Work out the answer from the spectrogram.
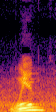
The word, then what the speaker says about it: Nguyen: Officer Wynn? Yeah, also win. But it's spelled Nguyen. Yeah. NG is silent.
